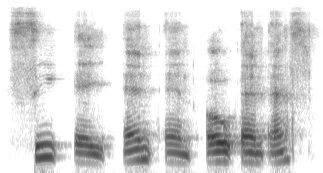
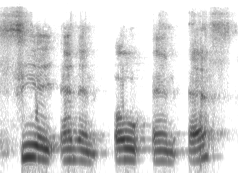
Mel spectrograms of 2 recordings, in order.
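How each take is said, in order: First: The letters are spelled out more slowly. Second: The letters are spelled at a normal pace.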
